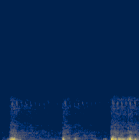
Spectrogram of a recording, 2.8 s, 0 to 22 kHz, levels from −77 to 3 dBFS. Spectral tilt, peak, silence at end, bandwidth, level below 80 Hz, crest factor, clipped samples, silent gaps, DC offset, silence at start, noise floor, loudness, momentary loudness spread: -10.5 dB/octave; -2 dBFS; 0 s; 6.8 kHz; -46 dBFS; 20 dB; under 0.1%; none; under 0.1%; 0.2 s; -62 dBFS; -22 LUFS; 7 LU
